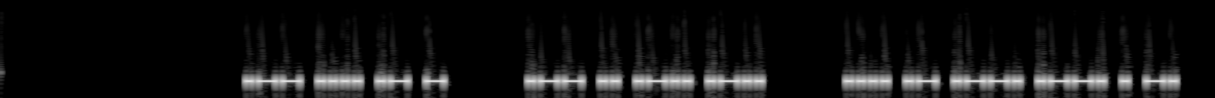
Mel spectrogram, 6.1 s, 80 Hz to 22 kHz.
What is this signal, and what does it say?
Morse code, heard as a keyed tone, about 40 wpm, 700 Hz. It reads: WHAT WILL HAPPEN
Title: 2x Word-Spacing - Sentences from Top 400 Words - 40wpm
